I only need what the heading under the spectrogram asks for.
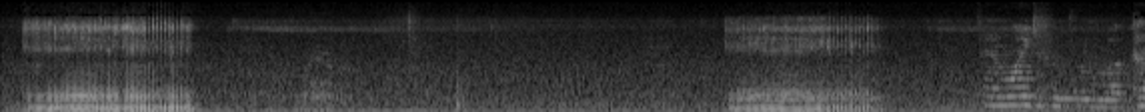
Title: snoring bulldog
